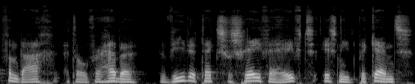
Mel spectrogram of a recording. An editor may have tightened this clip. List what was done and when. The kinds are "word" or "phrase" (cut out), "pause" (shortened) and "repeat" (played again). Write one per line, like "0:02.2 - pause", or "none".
0:01.5 - pause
